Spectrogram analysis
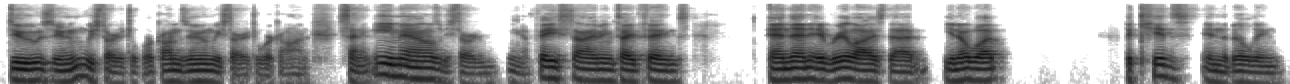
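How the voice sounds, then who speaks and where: A middle-aged man talking unscripted as a solo podcast host, reflective and halting, often pausing mid-phrase. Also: on the low side, a little mellow. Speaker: podcast host, special education teacher.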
